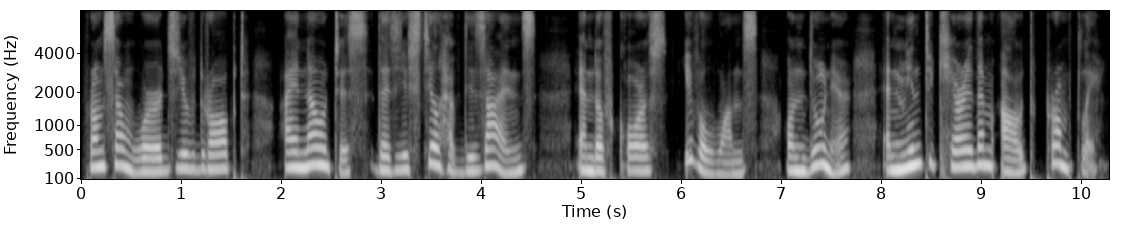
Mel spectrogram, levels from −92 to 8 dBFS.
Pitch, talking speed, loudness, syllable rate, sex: 210 Hz, 140 wpm, -18 LUFS, 4.2 syllables/s, female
